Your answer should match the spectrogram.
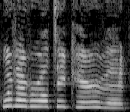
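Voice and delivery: high, fast dismissive quote; a quick, high, airy dismissal; mock brush-off. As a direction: rattle it off breezily and high. Imitating Holly J's brush-off.

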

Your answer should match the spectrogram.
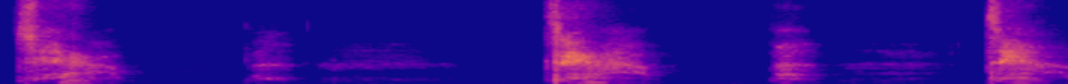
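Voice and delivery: hushed taps, spaced out then speeding up; building tap rhythm. Retold or imitated. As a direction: imitate tap steps, accelerating into a rapid run. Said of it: "the tempo is building".

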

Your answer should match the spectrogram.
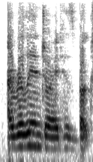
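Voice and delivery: usual speaking voice

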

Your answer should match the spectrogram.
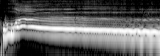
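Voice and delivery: long, high drawn-out whoa; mock astonishment. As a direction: stretch it out in exaggerated shock. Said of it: "I'm like".

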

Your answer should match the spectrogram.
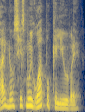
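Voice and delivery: high, soft, lovestruck gushing; swooning referee. Retold or imitated. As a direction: gush over him like a smitten fan. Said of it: "el árbitro se puso nervioso y dijo".

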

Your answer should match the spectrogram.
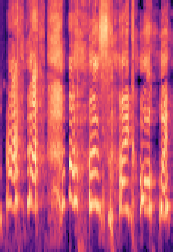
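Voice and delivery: cry-laughing, barely getting it out; helpless laughter. Real, not acted. Losing it while telling her friend, cry-laughing.

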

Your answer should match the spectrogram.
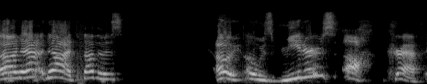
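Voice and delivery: lightly voiced high clueless guy; mock dumb guy. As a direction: play it as a dopey realization. Imitating guys realizing meters mistake.

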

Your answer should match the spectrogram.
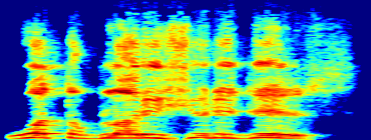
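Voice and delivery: put-on a botched British chef accent, shouted; shaky mock British accent, half Mexican; Gordon Ramsay impression. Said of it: "that's Gordon Ramsay, and I messed it up".

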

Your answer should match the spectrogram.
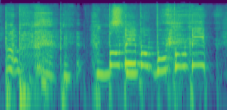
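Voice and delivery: high, chirpy robot beeps; beep-boop like a toy robot. Retold or imitated. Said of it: "are you the robot on bass".

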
